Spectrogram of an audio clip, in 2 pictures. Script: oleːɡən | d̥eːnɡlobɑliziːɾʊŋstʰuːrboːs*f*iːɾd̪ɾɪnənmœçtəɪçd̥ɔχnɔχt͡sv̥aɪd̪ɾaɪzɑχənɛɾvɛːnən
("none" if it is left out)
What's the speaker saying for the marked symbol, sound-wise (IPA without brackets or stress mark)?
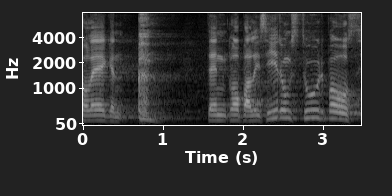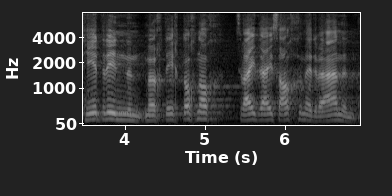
h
